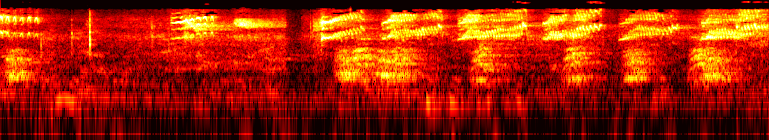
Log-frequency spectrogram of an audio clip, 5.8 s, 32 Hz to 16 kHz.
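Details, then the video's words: Fledgling white-eyes at the start of the season, around April when young leave the nest, a trapping lure: after a quieter opening, rapid high chattering phrases repeat in bursts roughly every half second, with softer lower tones beneath. "Tiếng khuyên non đầu mùa 2020"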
